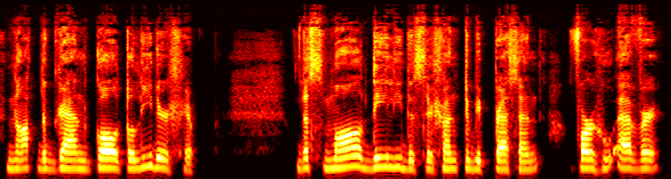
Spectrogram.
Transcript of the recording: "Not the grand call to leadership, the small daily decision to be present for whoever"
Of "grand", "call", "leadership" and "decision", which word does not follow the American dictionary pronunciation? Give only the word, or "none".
decision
